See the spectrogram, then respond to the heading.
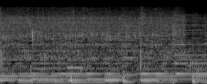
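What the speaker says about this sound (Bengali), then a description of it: "দিয়ে এটিকে আবার ভালো করে ভেজে নেব যতক্ষণ পর্যন্ত টমেটোটি গলে না যায়" Chopped tomato frying in a pan for a soybean curry, a close, steady sizzle broken by a few soft stirring scrapes and clicks, with no talking.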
